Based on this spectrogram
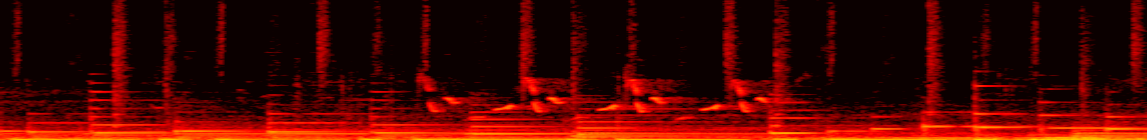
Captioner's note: birds chirp in background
